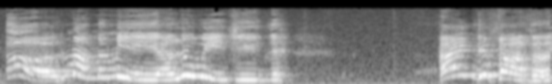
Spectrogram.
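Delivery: high, slow mock Italian Mario. Mario confessing to Luigi, hammed-up Italian accent. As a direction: ham up the Italian plumber confessing. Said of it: "Mario having an affair".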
